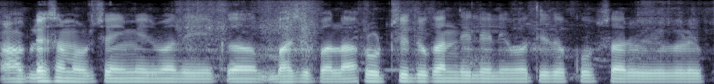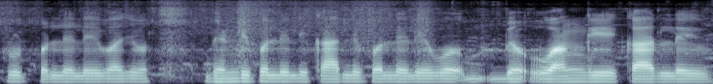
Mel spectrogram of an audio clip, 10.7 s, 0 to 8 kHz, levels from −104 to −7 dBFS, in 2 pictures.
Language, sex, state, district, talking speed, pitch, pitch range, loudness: Marathi, male, Maharashtra, Dhule, 150 wpm, 105 Hz, 100-110 Hz, -27 LUFS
